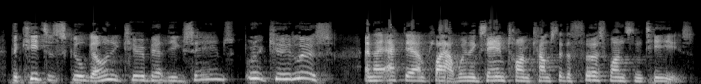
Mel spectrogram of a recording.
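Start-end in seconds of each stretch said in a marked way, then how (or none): 1.0-3.3 put-on higher, dismissive teen voice; mock careless kid. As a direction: brush it off like a cocky kid. Kids at school mocked.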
